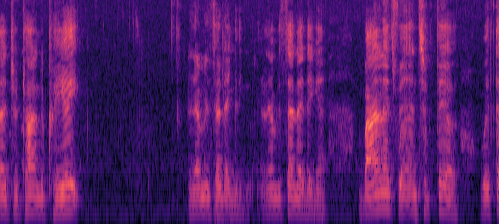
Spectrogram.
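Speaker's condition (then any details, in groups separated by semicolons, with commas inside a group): Traumatic brain injury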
